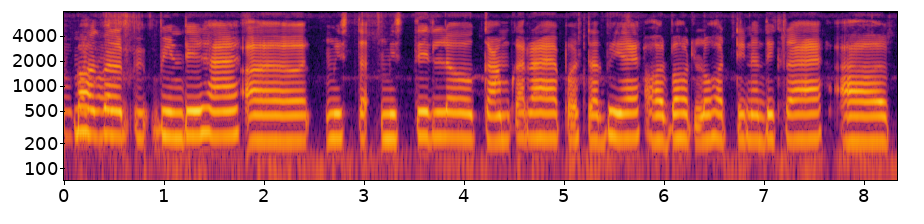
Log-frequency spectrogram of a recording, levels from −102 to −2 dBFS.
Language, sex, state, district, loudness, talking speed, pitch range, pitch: Hindi, female, Chhattisgarh, Kabirdham, -22 LUFS, 195 wpm, 225-245 Hz, 230 Hz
